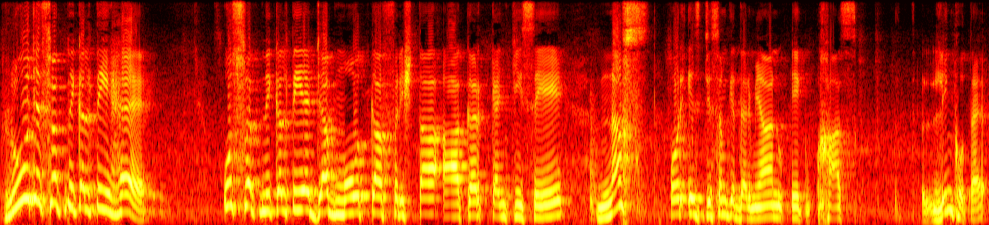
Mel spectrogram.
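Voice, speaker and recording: A man's voice: high-pitched, sing-song, a little slow, slight background noise. A man speaking as a spiritual teacher in an informal religious discourse, explaining emphatically and posing rhetorical questions.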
